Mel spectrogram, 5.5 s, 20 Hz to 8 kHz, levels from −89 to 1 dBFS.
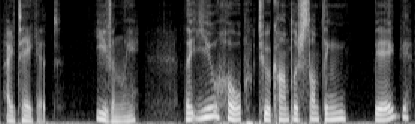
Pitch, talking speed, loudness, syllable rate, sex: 145 Hz, 85 wpm, -16 LUFS, 4.3 syllables/s, male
